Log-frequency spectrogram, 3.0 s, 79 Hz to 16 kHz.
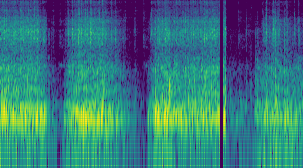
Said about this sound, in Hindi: अब मैं इसके इस तरफ एक 1 फुट का मार्जिन देते हुए एक और सिलाई लगाऊंगी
